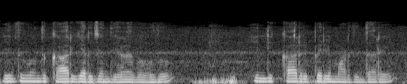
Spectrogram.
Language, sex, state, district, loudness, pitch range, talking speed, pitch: Kannada, male, Karnataka, Koppal, -16 LUFS, 115-135 Hz, 145 wpm, 125 Hz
